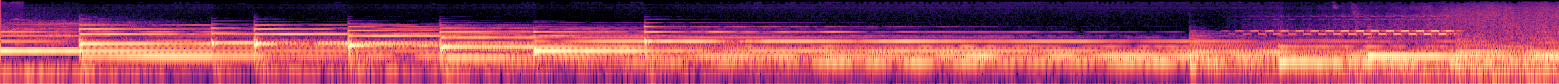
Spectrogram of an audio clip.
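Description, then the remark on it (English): A telephone rings with a quick series of bright, bell-like tones that linger and overlap, then a fresh ring starts near the end. It sounds clear, with no voices. “phone's for you.”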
